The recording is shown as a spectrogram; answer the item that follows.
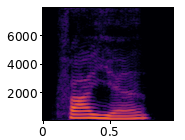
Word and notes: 发炎: fā yán

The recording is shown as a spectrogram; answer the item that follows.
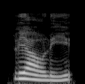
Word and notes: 料理: liào lǐ

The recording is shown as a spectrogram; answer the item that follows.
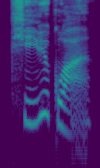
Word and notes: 体育馆: tǐ yù guǎn

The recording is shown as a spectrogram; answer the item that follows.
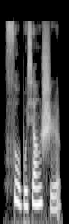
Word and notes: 素不相识: sù bù xiāng shí

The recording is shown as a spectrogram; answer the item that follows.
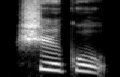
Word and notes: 事故: shì gù

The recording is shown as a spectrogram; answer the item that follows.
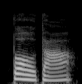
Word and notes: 报答: bào dá

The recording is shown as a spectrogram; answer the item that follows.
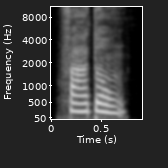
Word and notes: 发动: fā dòng

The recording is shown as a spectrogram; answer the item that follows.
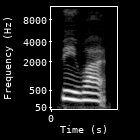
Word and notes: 例外: lì wài

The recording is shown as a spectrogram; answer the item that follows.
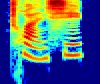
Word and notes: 喘息: chuǎn xī

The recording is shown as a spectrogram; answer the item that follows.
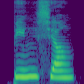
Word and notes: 冰箱: bīng xiāng

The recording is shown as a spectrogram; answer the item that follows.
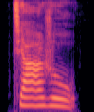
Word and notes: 加入: jiā rù

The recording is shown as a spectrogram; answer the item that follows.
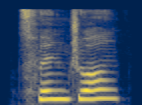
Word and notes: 村庄: cūn zhuāng

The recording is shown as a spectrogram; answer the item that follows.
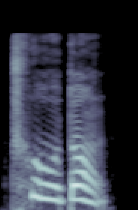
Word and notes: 触动: chù dòng

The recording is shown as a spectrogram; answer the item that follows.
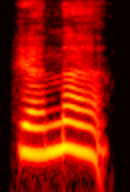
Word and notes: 人们: rén men

